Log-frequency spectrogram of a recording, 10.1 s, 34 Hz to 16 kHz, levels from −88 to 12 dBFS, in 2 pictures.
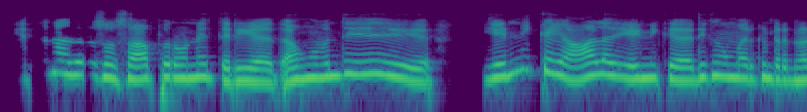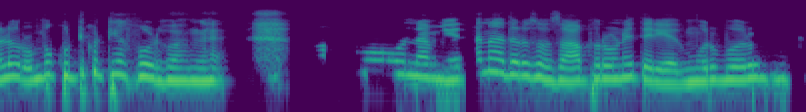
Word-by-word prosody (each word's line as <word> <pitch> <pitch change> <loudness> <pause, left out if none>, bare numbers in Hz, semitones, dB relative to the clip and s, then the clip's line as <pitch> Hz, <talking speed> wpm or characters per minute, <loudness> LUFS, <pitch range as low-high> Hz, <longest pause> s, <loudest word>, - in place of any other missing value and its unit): எத்தனை 285 +9 -9
அதிரசம் 240 -5 -1
சாப்பிடுறோம்ன்னே 220 +2 +2
தெரியாது. 180 -2 +1
அவுங்க 210 +4 +3
வந்து 255 +3 +1 0.9
எண்ணிக்கை 320 +4 -1 0.2
ஆள 245 +4 +2 0.2
எண்ணிக்கை 220 0 +1
அதிகமா 230 +2 +1
இருக்குன்றதுனால 210 0 0
ரொம்ப 215 +7 0
குட்டி 250 -3 0
குட்டியா 275 -2 0
போடுவாங்க. 190 -4 +2 1.0
அப்போ 290 -1 -7
நம்ம 220 -4 0
எத்தனை 295 +10 -4
அதிரசம் 245 -7 +1
சாப்பிடுறோம்ன்னே 215 +4 0
தெரியாது, 170 -3 0
மொறுமொறுனு 200 +2 0
220 Hz, 130 wpm, -22 LUFS, 200-245 Hz, 1.0 s, அவுங்க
